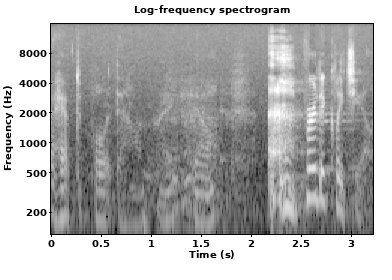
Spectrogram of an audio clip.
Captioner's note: audience chuckling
